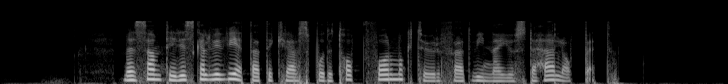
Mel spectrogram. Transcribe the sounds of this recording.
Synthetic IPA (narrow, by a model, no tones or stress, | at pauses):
mɛnsamt̪ʰiːd̪ɪt̪skalvɪveːt̪aːt̪̚d̪ɛkʰɾɛːvsboːd̪ət̪ʰɔpːfɔɾmɔkt̪ʰʉ̟ːɾfœɾat̪vɪnːajɵst̪̚d̪ɛhæːɭɔpːə̰t̪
